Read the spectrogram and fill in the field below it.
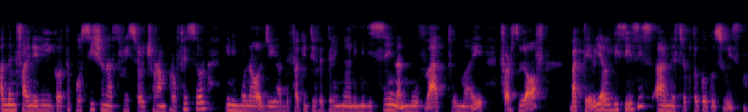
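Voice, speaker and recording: Speaking at a fairly quick pace with an Argentine accent, a woman uses a very deep, low pitch and ordinary pitch variation. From Argentina. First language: Spanish. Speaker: professor and veterinary researcher. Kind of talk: podcast interview.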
